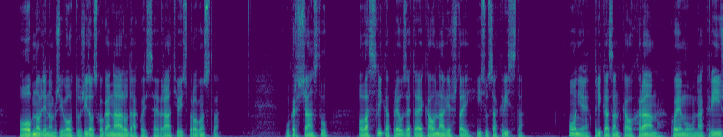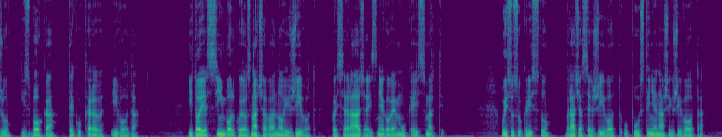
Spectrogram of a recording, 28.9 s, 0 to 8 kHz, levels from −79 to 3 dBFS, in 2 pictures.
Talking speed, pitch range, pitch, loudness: 125 wpm, 70-90 Hz, 80 Hz, -26 LUFS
